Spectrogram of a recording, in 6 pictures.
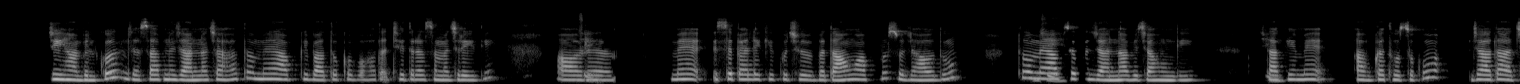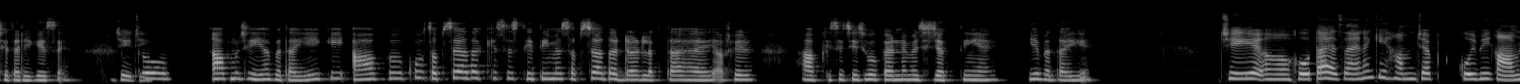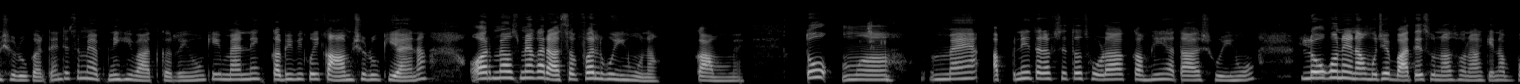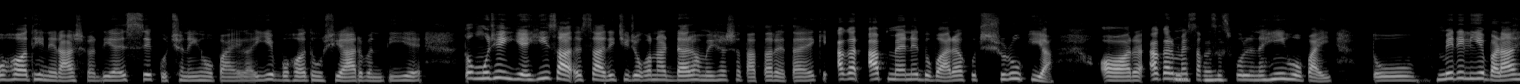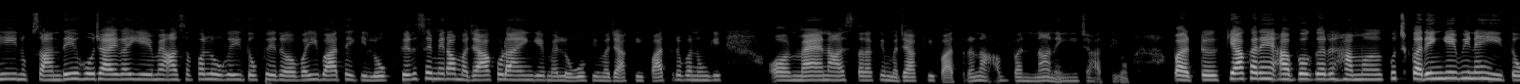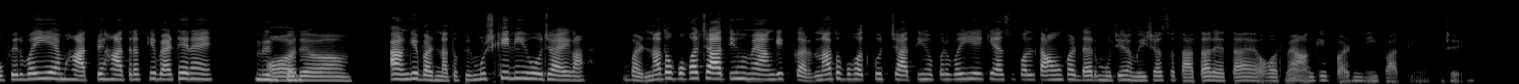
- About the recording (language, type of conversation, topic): Hindi, advice, डर पर काबू पाना और आगे बढ़ना
- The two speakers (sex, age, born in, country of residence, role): female, 40-44, India, India, user; female, 55-59, India, India, advisor
- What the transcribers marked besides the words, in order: in English: "सक्सेसफुल"; in English: "बट"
